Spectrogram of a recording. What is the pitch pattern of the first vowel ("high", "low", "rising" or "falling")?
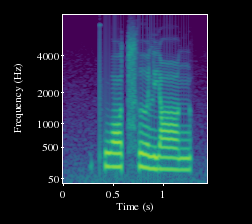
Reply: high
